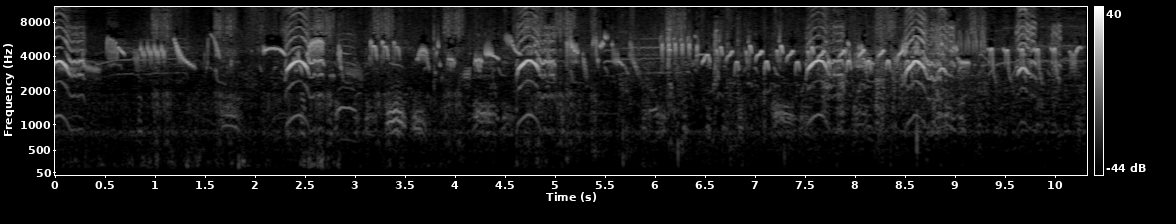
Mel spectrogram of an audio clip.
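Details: Several nasal, arching calls of the Northern lapwing repeated every second or two, set against a dense background of high chirps, twitters and other bird voices in open countryside.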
